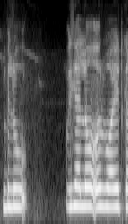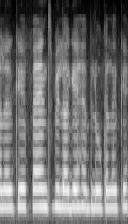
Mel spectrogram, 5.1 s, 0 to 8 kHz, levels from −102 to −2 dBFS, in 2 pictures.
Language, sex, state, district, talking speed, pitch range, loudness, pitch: Hindi, female, Uttar Pradesh, Lalitpur, 150 wpm, 235-245 Hz, -13 LUFS, 245 Hz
